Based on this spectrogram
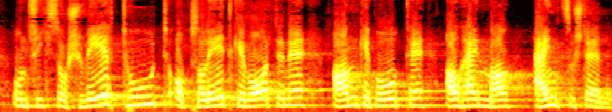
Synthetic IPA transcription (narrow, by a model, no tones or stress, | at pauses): ʊntsɪçsoːʃveːʁtʰuːtʰɔpsoleːtɡ̥əvɔʁdənə | ʔɑnɡəboːtʰəʔaʊxaɪnmaːlʔaɪnt͡suʃtɛlən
